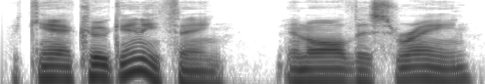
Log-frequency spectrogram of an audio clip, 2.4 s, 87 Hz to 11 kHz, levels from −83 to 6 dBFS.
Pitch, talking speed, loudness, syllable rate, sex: 110 Hz, 200 wpm, -17 LUFS, 4.4 syllables/s, male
